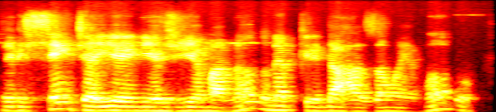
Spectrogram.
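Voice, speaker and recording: Here the spiritist centre speaker talks fast, his medium-pitched voice a little mellow. He has a Brazilian Portuguese accent and tells religious stories conversationally, often ending phrases with "né." The room is echoey and the sound dull and muffled.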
